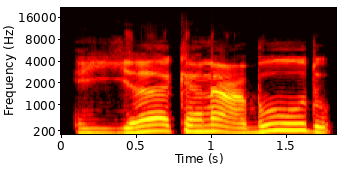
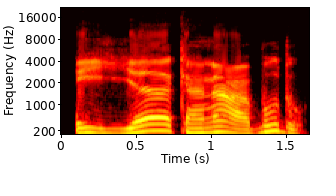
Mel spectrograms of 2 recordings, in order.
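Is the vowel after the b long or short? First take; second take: long; short. First: The vowel after the b is drawn out long. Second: The vowel after the b is kept short. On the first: The speaker calls it wrong. "ajouter une prolongation naturelle" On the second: The speaker calls it right. "au lieu de dire"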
